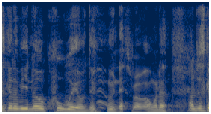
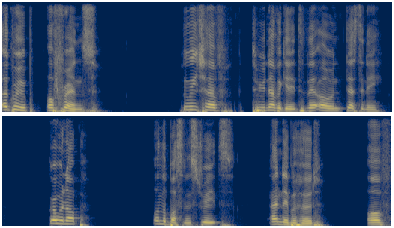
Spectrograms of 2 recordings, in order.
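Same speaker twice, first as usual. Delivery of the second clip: robotic ai assistant voice, higher and louder; 3 semitones higher, 9 dB louder than usual. Reading a film synopsis aloud when asked to: reading like Siri. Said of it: "read it like your Siri".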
